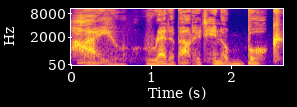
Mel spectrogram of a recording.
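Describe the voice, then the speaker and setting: A man's put-on character voice, fairly low in pitch, nervous in tone, at a fairly slow pace. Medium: video game. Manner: hesitant, stammering, with nervous laughs.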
